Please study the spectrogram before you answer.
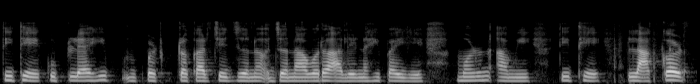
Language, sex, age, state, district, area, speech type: Marathi, female, 30-45, Maharashtra, Wardha, rural, spontaneous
